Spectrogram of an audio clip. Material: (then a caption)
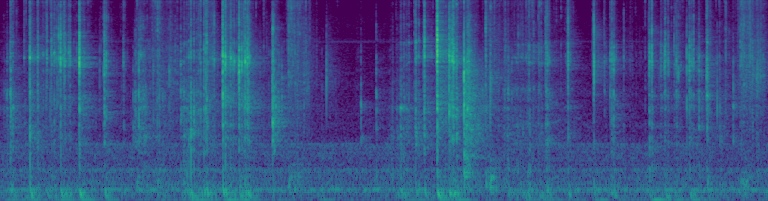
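Soap. A solid, dry yellow bar of soap held in the hand is carved with a metal blade, producing crisp, bright scraping and cutting sounds. Irregular bursts of sharp, high scratches are separated by brief pauses, with almost no low end and no lingering ring.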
